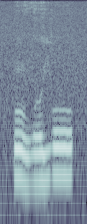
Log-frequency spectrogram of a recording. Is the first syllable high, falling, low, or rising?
falling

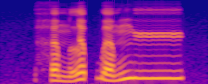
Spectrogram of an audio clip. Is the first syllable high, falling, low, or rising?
low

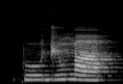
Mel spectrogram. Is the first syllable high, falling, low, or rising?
high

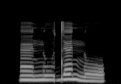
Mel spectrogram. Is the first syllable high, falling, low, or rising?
low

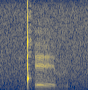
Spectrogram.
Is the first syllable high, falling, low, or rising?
falling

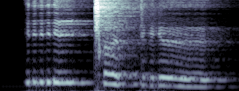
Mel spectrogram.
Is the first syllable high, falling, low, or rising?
high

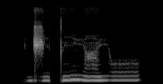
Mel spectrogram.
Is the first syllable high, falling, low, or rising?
low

